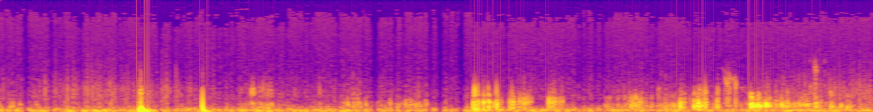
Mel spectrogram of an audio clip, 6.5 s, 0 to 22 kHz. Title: stomach growling 4 minutes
